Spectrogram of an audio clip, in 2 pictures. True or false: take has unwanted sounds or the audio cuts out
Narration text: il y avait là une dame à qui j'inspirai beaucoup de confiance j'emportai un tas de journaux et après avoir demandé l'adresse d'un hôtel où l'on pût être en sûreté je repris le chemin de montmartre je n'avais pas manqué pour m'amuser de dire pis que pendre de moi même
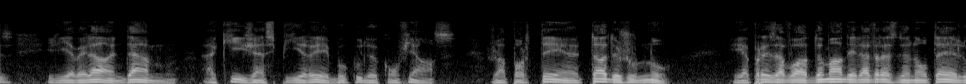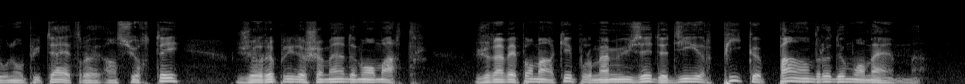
false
